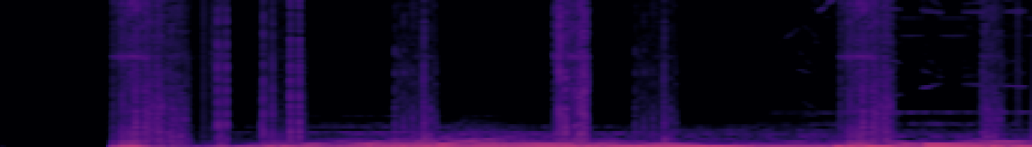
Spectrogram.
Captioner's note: electronic static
